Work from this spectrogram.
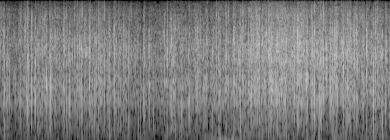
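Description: Steady rain patters outside a tent on a cold night in the deep south of New Zealand, a dense, continuous hiss of drops with scattered louder taps close by.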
